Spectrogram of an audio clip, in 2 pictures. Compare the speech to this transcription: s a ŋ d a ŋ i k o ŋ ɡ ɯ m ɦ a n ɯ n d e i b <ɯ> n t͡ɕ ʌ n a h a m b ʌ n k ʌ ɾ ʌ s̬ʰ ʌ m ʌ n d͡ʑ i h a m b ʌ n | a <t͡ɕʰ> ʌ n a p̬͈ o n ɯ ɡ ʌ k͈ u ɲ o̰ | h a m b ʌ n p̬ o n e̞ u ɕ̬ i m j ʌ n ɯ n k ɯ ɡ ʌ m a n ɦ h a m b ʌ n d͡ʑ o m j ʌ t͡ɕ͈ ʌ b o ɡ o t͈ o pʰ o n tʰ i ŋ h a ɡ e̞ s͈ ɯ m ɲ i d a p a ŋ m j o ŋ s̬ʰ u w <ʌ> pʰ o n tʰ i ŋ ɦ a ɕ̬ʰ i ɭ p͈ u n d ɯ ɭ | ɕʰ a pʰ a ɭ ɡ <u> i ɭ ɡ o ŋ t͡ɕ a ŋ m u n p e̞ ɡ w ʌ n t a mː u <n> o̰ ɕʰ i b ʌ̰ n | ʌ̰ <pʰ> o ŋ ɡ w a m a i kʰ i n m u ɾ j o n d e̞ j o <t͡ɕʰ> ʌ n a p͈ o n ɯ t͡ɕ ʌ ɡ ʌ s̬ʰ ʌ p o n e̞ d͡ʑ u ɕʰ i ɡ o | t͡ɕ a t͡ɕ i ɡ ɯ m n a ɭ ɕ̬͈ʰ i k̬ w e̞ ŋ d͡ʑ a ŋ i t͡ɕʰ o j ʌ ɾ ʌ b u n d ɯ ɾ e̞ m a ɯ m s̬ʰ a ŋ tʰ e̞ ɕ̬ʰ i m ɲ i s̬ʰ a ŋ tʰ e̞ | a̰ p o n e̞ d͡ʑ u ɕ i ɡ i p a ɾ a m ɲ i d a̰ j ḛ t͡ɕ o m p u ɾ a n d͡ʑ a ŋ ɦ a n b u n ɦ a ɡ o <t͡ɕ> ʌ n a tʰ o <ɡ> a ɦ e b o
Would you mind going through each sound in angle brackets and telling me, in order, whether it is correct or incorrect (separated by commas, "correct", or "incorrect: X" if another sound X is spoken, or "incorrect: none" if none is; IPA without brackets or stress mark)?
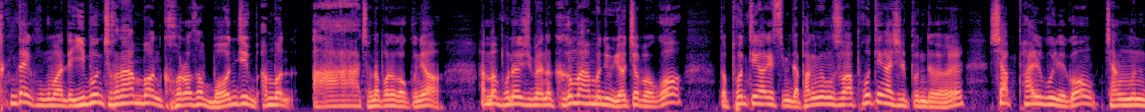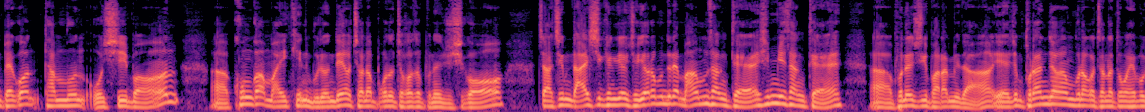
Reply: incorrect: u, incorrect: t͡ɕ, incorrect: a, correct, correct, incorrect: kʰ, incorrect: t͡ɕ, correct, incorrect: ŋ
